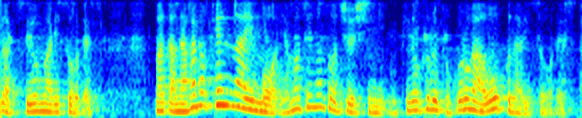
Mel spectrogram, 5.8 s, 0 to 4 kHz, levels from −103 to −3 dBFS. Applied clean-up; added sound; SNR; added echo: neural separator model SepFormer DNS4.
